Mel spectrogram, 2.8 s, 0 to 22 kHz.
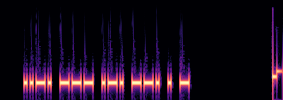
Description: Morse code, heard as a keyed tone, about 40 wpm, 700 Hz. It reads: FORGET
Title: Sentences from Top 1200 Words - New Word Drill - 40wpm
